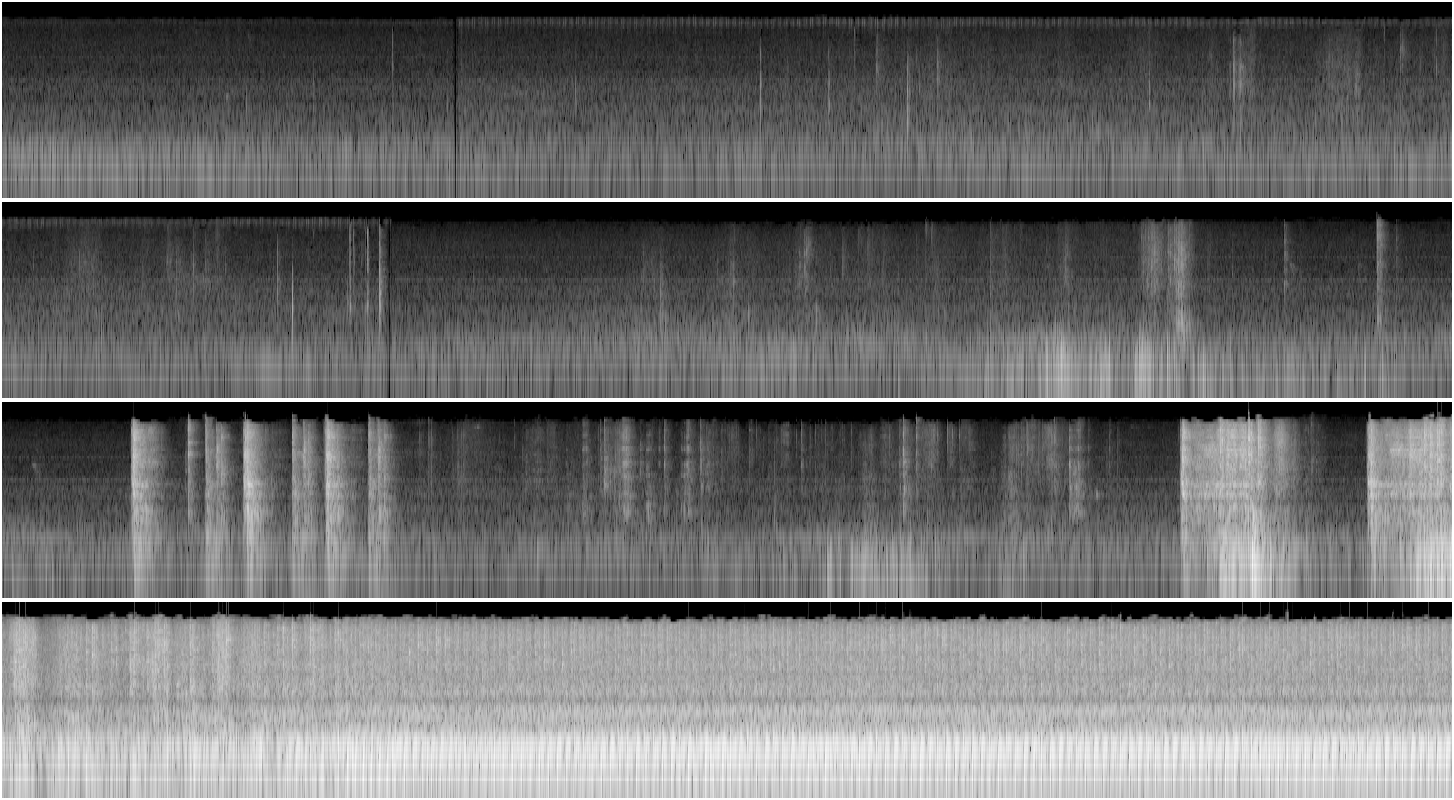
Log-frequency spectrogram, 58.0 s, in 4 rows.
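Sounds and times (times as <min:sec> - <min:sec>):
engine cranking: 0:40.8 - 0:42.0, 0:42.7 - 0:58.0
engine running loudly: 0:42.9 - 0:58.0.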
